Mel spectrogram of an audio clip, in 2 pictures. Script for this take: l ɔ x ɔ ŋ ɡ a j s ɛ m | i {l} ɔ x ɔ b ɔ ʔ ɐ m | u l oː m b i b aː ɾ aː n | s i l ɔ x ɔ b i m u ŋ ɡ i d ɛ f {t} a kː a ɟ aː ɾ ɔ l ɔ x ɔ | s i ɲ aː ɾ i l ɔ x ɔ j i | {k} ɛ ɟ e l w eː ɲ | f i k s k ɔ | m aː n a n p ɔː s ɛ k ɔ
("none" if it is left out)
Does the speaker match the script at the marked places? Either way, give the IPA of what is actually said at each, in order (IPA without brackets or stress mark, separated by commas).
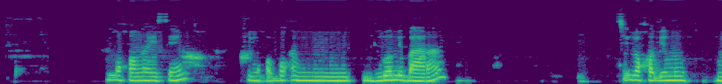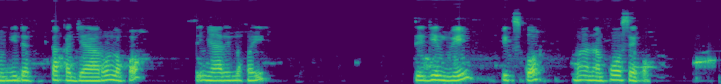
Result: l, t, t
